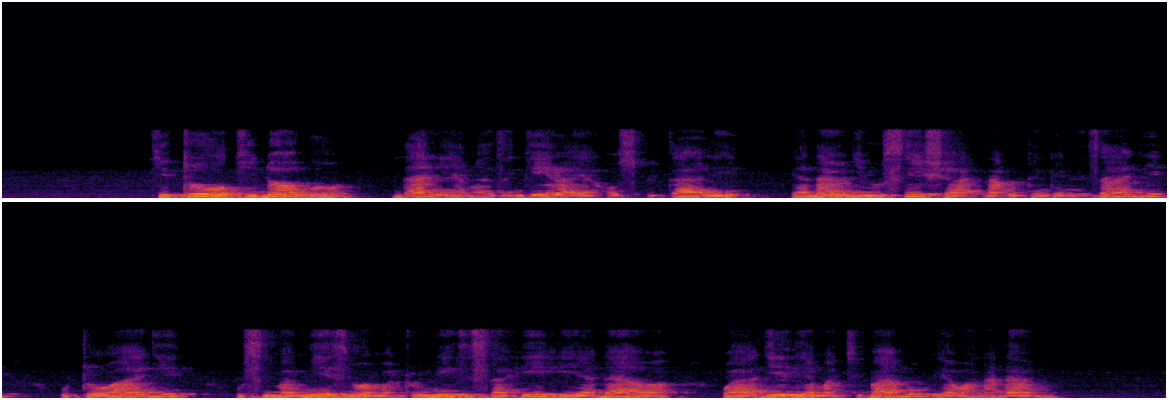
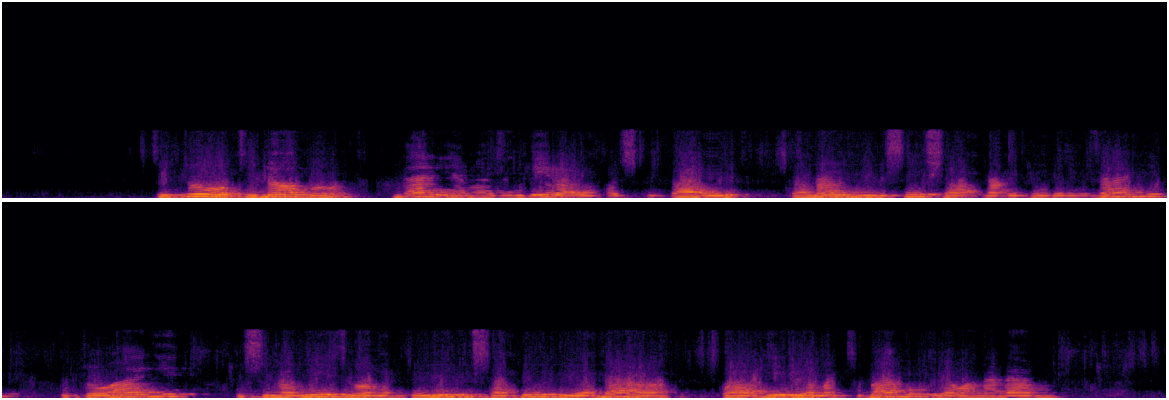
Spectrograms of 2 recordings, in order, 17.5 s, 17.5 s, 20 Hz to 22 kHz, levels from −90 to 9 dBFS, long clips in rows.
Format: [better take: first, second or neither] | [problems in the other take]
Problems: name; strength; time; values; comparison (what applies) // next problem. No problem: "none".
first | noise reduction (neural separator model SepFormer DNS4)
